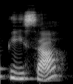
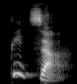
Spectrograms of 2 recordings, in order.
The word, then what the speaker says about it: pizza: We have pizza, z sound, okay? It's not a pizza, okay? It's a pizza, z sound, pizza.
